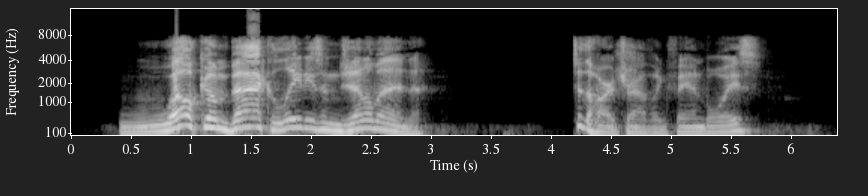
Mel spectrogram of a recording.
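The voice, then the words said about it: Radio announcer voice. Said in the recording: “that's a little bit of radio voice ... my reporter voice, radio reporter voice from college”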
